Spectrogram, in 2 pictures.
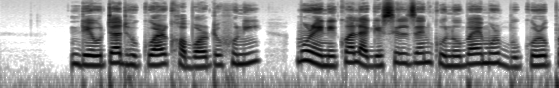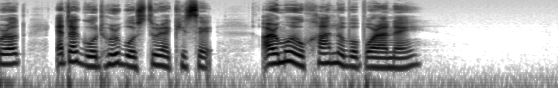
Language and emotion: Assamese, sad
